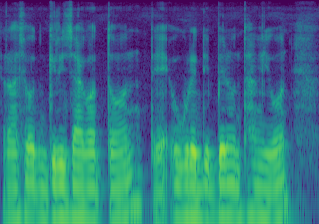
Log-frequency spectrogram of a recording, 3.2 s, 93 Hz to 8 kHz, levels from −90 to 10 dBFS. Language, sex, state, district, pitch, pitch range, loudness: Chakma, male, Tripura, Unakoti, 100 Hz, 95-100 Hz, -17 LUFS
